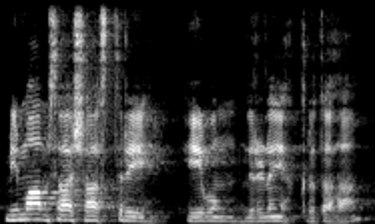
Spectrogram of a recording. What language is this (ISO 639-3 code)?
san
